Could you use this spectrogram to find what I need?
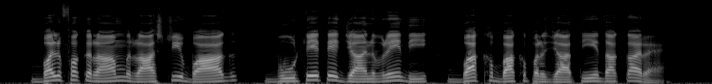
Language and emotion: Dogri, neutral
